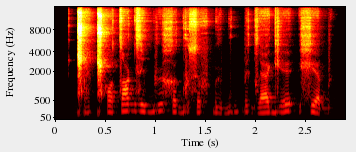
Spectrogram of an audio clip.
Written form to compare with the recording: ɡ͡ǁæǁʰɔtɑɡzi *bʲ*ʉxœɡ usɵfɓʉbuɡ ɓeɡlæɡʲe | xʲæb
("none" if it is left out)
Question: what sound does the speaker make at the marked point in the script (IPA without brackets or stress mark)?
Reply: b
